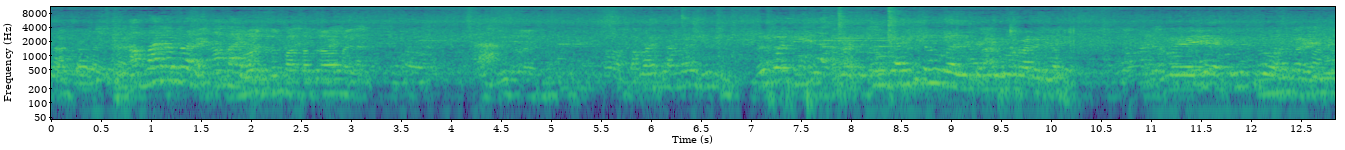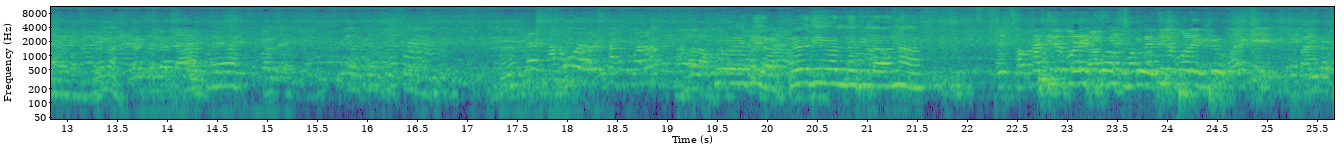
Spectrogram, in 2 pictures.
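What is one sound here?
Men talk nearby in a lively way.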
